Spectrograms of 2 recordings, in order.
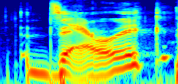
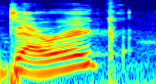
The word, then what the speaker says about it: Darrick: This guy spells it D A R R I C K. Derek. – Yeah. – But it's pronounced Derek.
